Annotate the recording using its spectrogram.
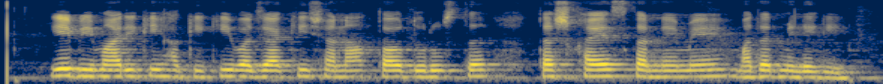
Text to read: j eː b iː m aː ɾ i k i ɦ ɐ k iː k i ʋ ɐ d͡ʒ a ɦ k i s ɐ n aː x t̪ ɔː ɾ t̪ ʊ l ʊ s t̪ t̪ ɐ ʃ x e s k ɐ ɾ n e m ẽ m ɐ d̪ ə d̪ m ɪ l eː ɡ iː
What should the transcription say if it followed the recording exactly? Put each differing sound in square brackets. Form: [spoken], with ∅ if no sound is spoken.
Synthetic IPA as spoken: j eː b iː m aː ɾ i k i ɦ ɐ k iː k i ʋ ɐ d͡ʒ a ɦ k i [ʃ] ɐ n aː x t̪ ɔː ɾ [d̪] ʊ [ɾ] ʊ s t̪ t̪ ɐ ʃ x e s k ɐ ɾ n e m ẽ m ɐ d̪ ə d̪ m ɪ l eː ɡ iː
